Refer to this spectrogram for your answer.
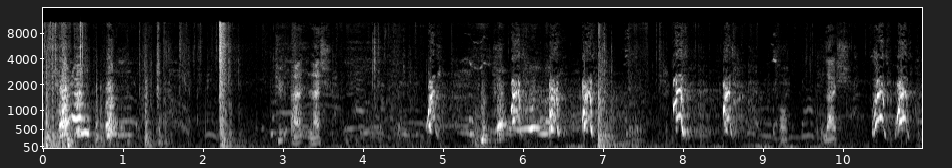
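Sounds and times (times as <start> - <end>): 
speech: 3.1 - 3.9, 9.8 - 10.2
rescue dog barking during play: 4.8 - 7.0, 7.9 - 8.8, 10.4 - 10.9
rescue dog whimpering during play: 5.1 - 6.3, 9.0 - 9.4.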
